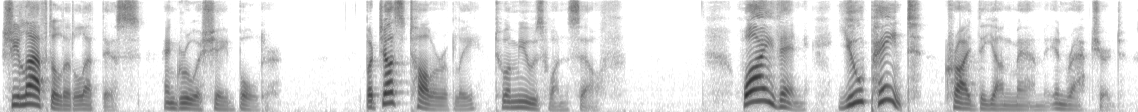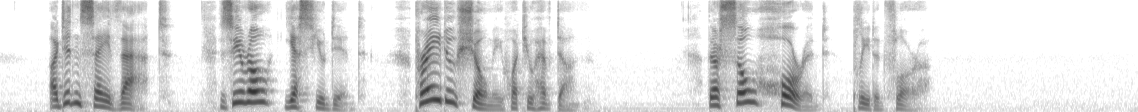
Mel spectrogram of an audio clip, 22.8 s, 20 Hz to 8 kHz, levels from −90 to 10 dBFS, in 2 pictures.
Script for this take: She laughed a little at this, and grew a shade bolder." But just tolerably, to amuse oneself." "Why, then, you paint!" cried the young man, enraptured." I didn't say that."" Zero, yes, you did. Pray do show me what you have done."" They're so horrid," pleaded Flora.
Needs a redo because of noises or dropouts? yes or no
no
